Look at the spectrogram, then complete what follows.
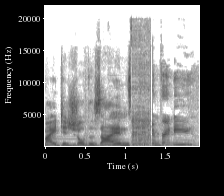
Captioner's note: TV noise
